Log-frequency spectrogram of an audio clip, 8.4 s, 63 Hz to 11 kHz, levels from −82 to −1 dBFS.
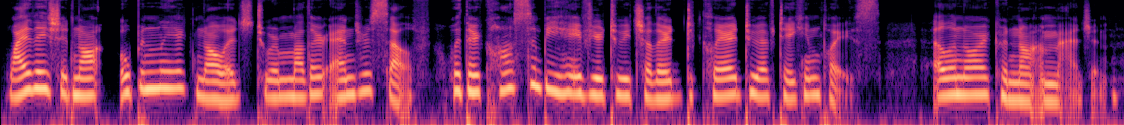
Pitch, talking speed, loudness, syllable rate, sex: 225 Hz, 190 wpm, -17 LUFS, 6.1 syllables/s, female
